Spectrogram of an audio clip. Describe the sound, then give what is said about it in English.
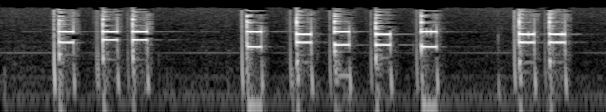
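Ten touch-tone telephone keypad beeps dialed in quick clusters of three, five and two as an area code and phone number are entered into an automated phone message system, each short dual-tone chirp clear, with brief pauses between the groups and no talking. “Please enter it using touch tones, followed by the pound key.”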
